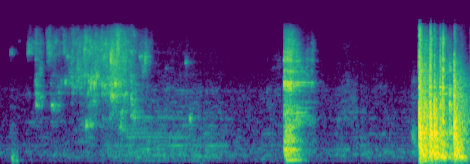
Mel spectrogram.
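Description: Water is poured into an Instant Pot in a home kitchen, coming as a faint splash and then two short, brighter bursts of sloshing liquid, near and clear with no talking.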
